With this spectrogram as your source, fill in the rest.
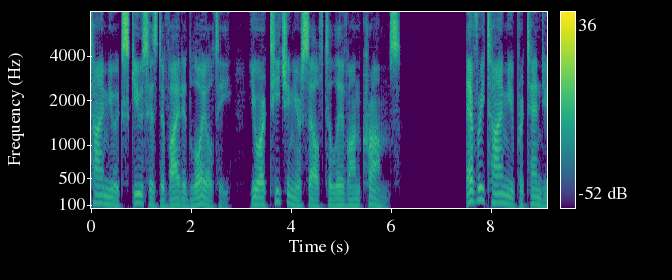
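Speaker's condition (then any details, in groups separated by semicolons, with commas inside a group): No condition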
